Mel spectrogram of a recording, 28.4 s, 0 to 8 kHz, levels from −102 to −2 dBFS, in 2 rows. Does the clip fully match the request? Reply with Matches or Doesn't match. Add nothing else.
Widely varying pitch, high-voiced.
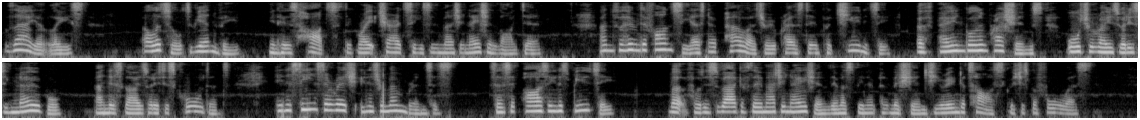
Matches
